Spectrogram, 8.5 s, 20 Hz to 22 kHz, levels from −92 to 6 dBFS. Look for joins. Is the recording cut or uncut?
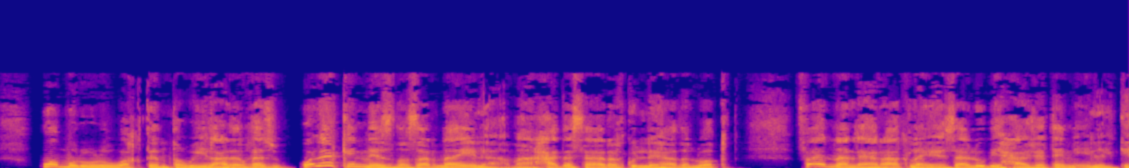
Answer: cut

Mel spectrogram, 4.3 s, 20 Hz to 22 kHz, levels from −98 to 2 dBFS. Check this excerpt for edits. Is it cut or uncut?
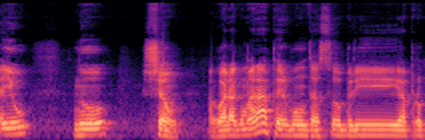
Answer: uncut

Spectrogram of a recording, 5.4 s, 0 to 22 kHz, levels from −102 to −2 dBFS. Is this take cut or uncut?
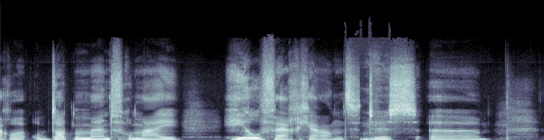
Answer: uncut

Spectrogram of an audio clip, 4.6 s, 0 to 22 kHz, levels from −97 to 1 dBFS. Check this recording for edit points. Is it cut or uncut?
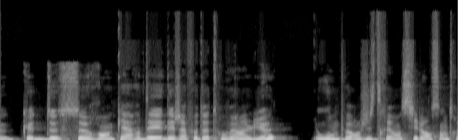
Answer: uncut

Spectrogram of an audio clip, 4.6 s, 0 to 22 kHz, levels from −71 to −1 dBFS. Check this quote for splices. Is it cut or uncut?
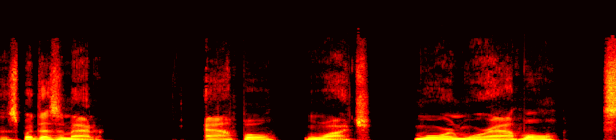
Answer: cut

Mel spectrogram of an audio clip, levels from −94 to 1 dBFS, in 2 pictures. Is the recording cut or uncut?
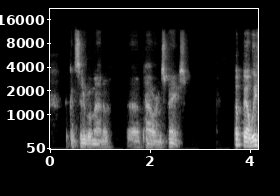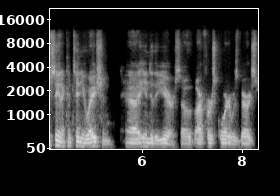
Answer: uncut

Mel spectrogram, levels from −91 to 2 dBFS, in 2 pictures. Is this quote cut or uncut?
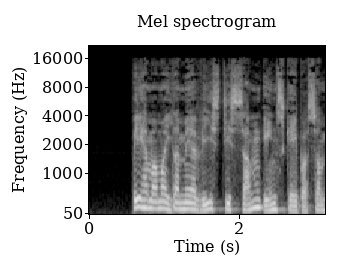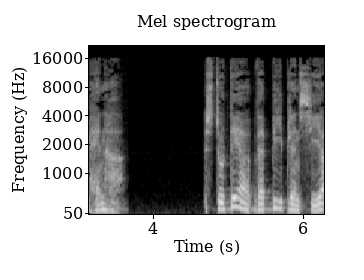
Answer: cut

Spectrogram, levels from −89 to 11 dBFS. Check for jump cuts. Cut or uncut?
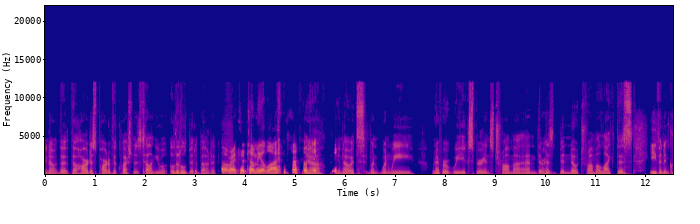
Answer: uncut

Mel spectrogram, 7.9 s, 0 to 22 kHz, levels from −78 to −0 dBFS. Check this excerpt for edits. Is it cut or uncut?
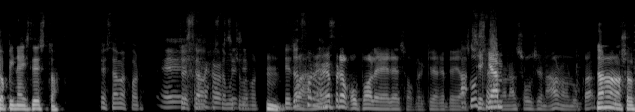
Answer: cut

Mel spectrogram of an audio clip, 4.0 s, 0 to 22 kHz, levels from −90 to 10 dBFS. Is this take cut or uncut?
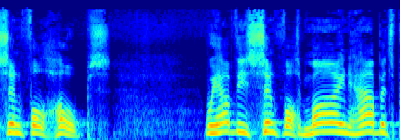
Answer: cut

